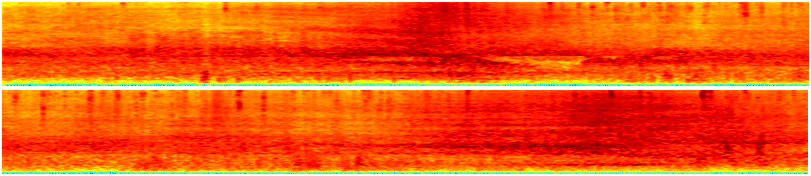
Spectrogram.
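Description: Street traffic noise, with two cars passing: one swells and fades about four seconds in, another near the end.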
